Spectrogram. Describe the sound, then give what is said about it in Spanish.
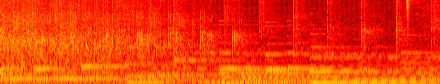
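A church audience claps for the Lord at the close of a sermon, a dense, continuous patter of many hands blended with sustained keyboard chords that shift pitch every second or so, with no voices standing out. “Démosle un aplauso fuerte al Señor, por favor.”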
